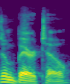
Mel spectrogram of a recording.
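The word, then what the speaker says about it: Humberto: So this right here, that is Umberto. You don't pronounce the H.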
